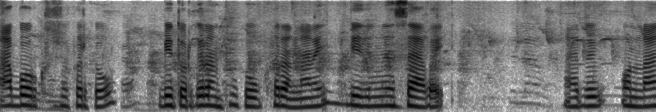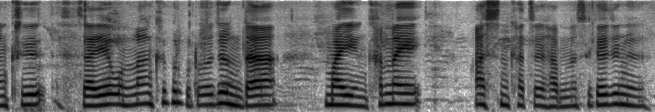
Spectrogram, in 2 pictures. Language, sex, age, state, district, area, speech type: Bodo, female, 45-60, Assam, Chirang, rural, spontaneous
